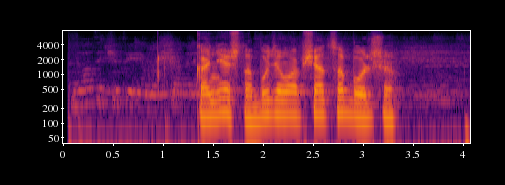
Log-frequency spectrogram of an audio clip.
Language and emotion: Russian, neutral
